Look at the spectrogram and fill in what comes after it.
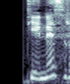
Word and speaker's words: tienes: Tienes razón? Vamos ver algumas coisas sobre a pronúncia nessa expressão. O som do T é igual na palavra... Tatu. A gente diz ti. Ti. Tienes.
